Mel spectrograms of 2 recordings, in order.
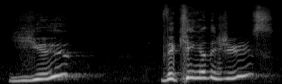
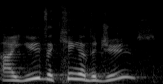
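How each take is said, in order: First: It is asked incredulously, stressing "you." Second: It is asked as a neutral question.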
